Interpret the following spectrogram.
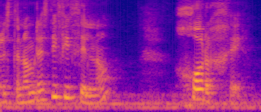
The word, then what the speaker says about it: Jorge: Jorge. Uf, tanta J. Jorge.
